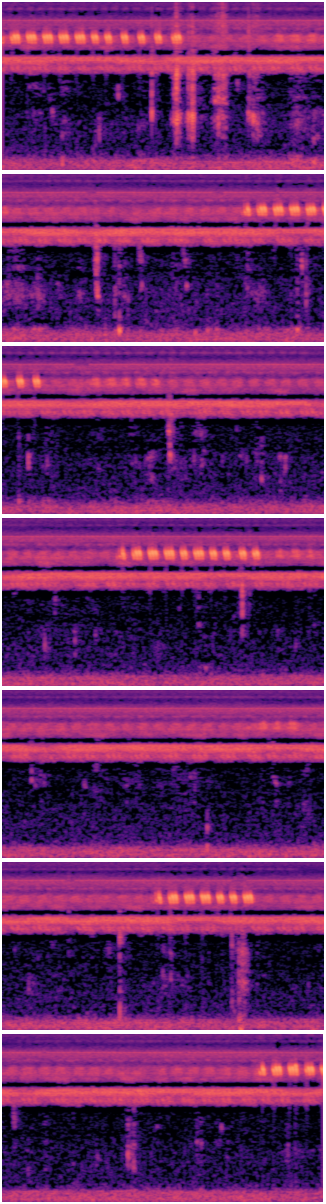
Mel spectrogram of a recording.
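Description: Night insect chorus: a steady high-pitched buzz, with a louder pulsed trill of about ten quick chirps that comes back roughly every eight seconds.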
